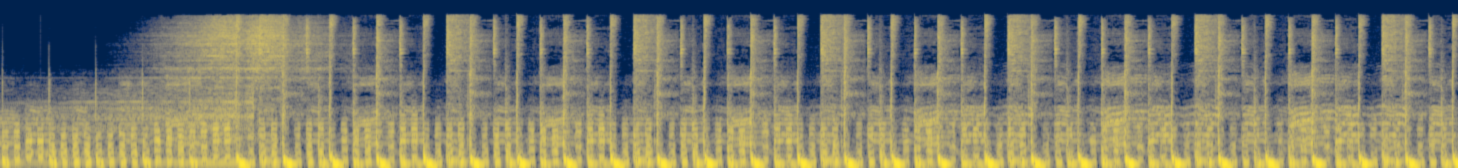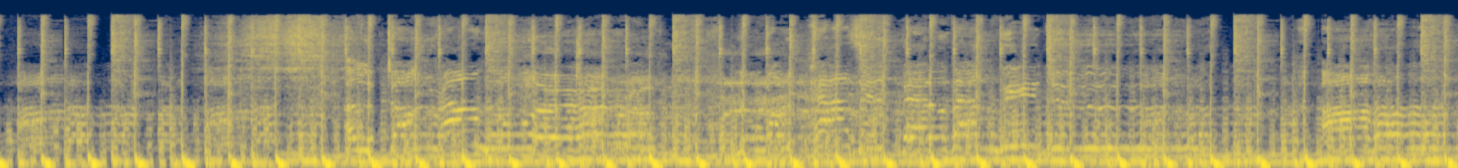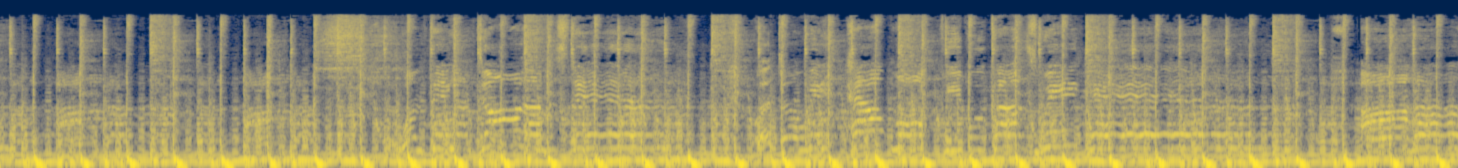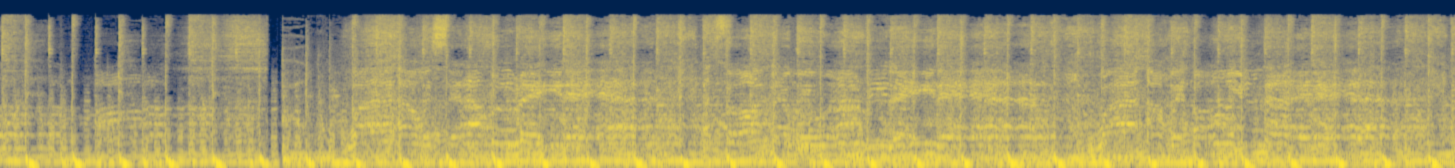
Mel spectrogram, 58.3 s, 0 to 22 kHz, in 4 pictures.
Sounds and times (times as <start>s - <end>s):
Music: 0.0s - 58.2s.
